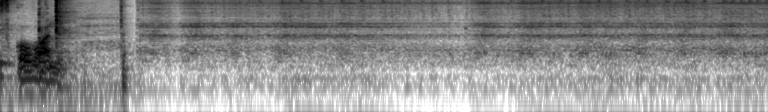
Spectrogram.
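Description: A sewing machine runs with a quiet, steady hum.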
